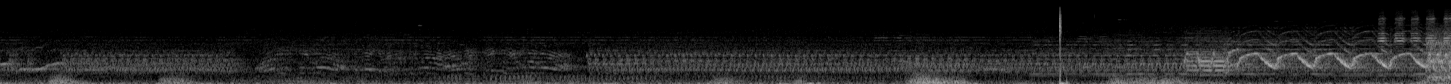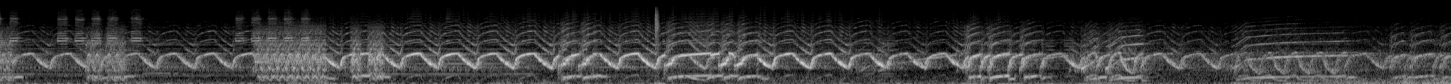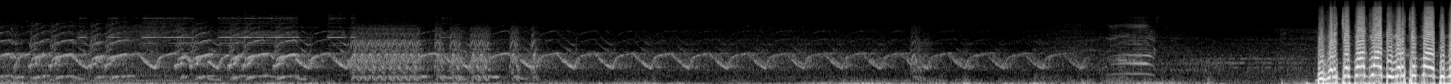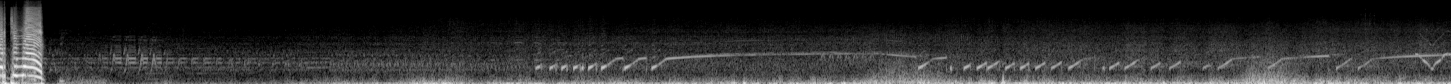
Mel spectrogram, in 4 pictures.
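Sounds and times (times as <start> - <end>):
lower-pitched yelping siren: 0.0 - 2.1, 11.9 - 40.7, 42.2 - 45.9, 48.8 - 58.0
electronic sirens yelping: 11.9 - 40.6, 42.2 - 45.9, 48.8 - 58.0.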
